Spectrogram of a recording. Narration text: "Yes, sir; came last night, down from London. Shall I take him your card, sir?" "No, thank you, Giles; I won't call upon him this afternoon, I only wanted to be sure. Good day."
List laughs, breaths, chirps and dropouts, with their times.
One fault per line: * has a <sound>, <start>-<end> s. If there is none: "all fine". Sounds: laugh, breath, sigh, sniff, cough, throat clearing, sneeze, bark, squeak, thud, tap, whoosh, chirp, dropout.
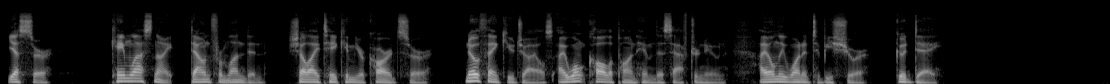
all fine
